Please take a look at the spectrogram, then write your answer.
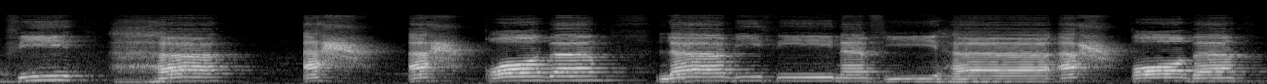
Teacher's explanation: Now we have the ha that we're stretching for a minimum here of 3, and we have alif, then ha, second part of the throat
